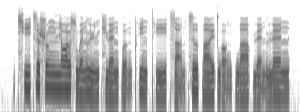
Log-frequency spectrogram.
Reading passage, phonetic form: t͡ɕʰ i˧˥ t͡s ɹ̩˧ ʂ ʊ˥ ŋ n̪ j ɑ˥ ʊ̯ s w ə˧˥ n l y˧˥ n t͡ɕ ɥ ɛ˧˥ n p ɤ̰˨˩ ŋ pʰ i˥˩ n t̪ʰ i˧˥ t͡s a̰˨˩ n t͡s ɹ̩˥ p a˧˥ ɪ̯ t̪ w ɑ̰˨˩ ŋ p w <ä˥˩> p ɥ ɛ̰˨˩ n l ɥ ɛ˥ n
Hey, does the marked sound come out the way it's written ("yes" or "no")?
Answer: no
